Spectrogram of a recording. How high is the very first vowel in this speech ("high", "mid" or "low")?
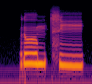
high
